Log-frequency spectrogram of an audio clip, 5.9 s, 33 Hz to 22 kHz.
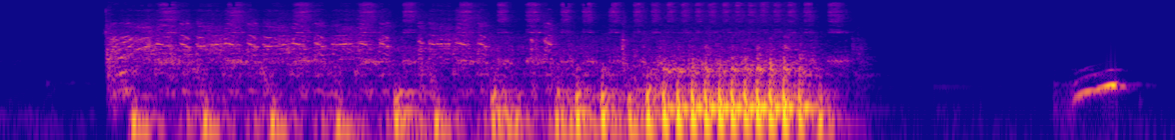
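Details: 2008 Kawasaki KFX450R that sat unused, gasoline with 2-stroke oil primed into the cylinder: starter churns a few seconds, engine catches and fires evenly briefly, then dies; compression fine, fuel delivery (fuel pump) suspected faulty.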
